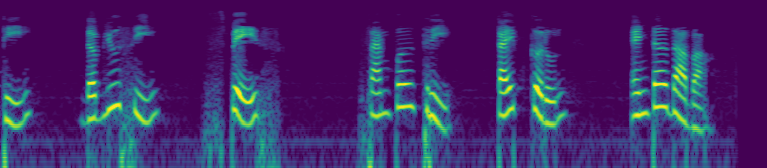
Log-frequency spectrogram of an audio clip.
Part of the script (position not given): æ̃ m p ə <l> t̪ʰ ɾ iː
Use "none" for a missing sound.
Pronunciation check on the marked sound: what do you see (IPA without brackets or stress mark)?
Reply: l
